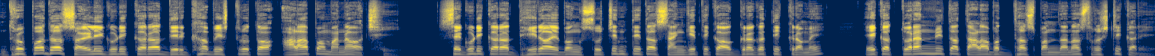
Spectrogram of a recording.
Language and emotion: Odia, neutral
